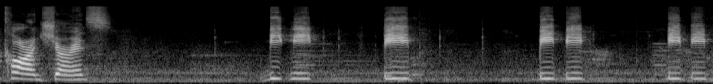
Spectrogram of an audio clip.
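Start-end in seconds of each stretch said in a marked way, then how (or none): 2.7-7.1 short, even horn beeps; imitated beeping. Gamer driving in the game, imitated beeping. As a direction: mimic a little car horn.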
